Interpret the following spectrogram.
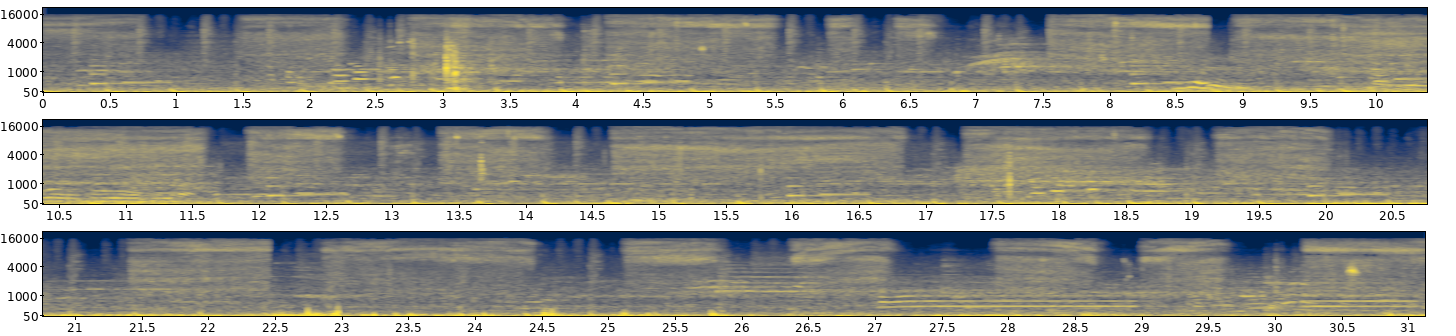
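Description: Aerosol spray paint can hissing in repeated bursts, with short breaks between strokes as lines are painted.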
